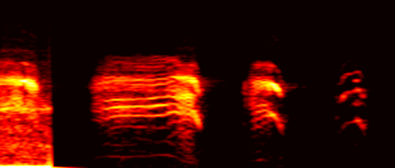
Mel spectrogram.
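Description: A monkey gives a harsh, nasal call, then two shorter, fading cries.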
